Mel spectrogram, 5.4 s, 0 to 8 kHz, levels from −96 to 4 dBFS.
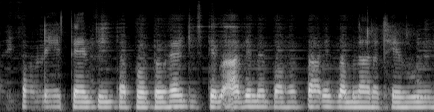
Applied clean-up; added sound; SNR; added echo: neural mask model DeepFilterNet 3.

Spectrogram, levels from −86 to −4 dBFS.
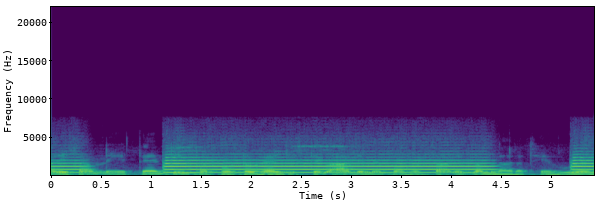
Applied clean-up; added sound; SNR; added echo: none; Trumpet; -2 dB; reverberation time 0.7 s.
